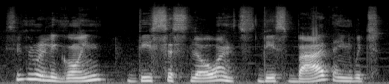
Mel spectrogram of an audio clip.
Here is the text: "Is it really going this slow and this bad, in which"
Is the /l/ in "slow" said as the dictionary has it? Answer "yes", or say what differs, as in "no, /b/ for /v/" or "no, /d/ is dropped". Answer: yes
